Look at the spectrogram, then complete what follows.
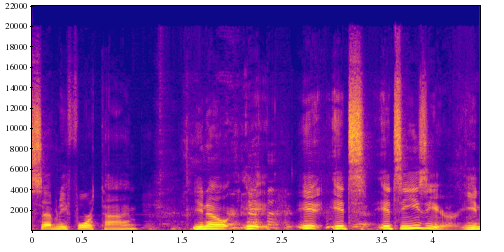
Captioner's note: laughs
